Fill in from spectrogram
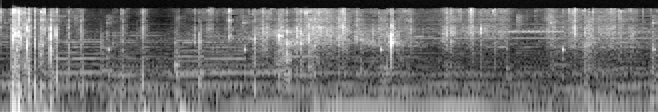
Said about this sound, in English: Last shuffle.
